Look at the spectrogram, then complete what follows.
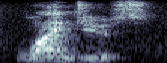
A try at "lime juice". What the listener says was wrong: That was lime juice. In case it sounded to you like it did to me, which sounded like wine juice. La la lime juice.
